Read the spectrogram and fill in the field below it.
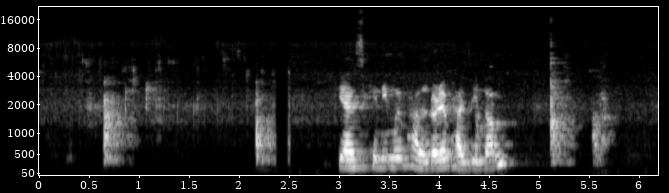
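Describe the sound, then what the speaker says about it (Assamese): Onions sizzle faintly in a pan, with scraping and stirring knocks, while a voice speaks briefly in the middle. "পিঁয়াজখিনি মই ভালদৰে ভাজি ল'ম।"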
